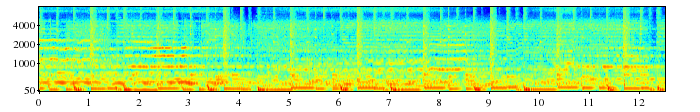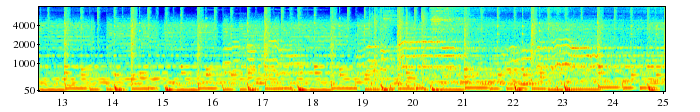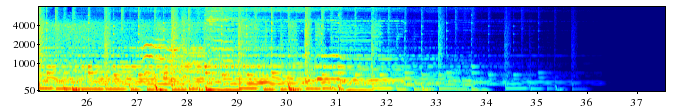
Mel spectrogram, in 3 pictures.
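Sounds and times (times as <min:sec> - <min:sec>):
pop track vocals: 0:00.0 - 0:35.2.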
